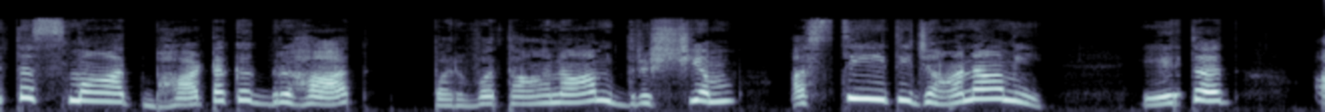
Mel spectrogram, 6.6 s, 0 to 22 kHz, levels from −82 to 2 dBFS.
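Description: Throughout the speech there is a rough, grainy texture, with noise filling the gaps between harmonics and a thin, synthetic-sounding top band. This is plainly audible codec damage, likely from low-delay AAC compression (AAC-ELD) at a rate around 32 kbps, whose short frames resolve pitch harmonics poorly.

At 1.35 to 1.38 s, 3.35 to 3.41 s and 5.87 to 5.92 s, brief smeared, noisy patches interrupt the sound. This is AAC frame loss with concealment: the decoder rebuilt the missing frames from the last good spectrum. The middle gap is longer, consistent with two consecutive frames lost rather than one.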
